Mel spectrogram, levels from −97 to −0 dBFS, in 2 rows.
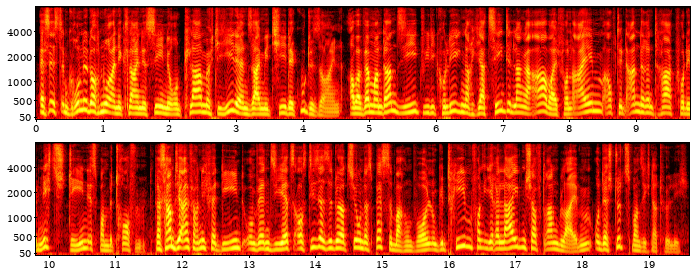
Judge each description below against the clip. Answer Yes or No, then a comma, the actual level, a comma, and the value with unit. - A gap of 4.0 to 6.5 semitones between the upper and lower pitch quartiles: Yes, average, 4.8 semitones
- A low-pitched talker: No, medium, 170 Hz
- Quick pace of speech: Yes, fast, 215 wpm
